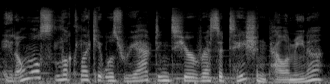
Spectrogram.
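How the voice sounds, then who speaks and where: A man's voice: high voice, sing-song, fast. A man voicing an easygoing, practical young hero in a video game, with a casual manner. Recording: game music behind the voice.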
